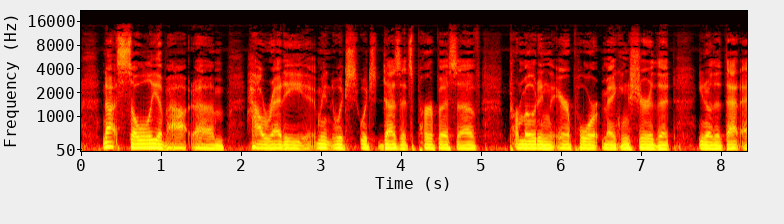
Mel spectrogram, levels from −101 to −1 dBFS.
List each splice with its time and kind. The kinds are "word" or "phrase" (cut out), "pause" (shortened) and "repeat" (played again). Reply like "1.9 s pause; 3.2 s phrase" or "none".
none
